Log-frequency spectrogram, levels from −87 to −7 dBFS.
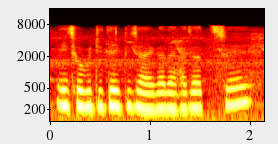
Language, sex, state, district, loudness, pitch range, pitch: Bengali, female, West Bengal, Cooch Behar, -15 LUFS, 210-235 Hz, 230 Hz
